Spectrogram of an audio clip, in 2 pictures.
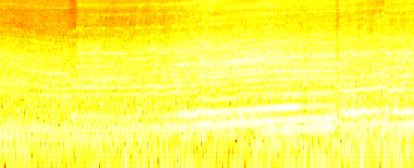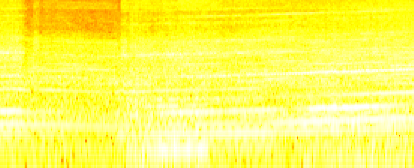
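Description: A race car in a sim racing video game drives hard through corners, its engine whining and revving continuously with gear changes and tire squeal, loud and steady throughout.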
